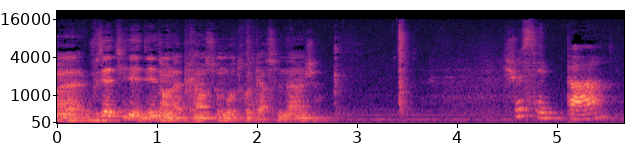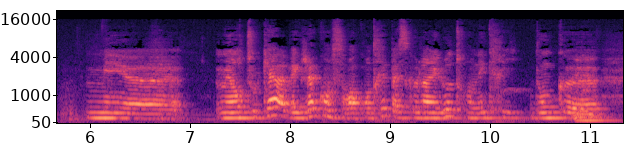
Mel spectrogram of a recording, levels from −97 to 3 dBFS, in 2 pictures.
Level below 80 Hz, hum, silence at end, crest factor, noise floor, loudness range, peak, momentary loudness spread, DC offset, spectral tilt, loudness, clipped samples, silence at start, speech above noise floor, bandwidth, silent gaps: -58 dBFS; none; 0 s; 20 dB; -50 dBFS; 9 LU; -6 dBFS; 15 LU; under 0.1%; -5.5 dB/octave; -24 LUFS; under 0.1%; 0 s; 27 dB; 16 kHz; none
